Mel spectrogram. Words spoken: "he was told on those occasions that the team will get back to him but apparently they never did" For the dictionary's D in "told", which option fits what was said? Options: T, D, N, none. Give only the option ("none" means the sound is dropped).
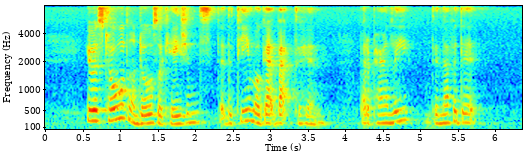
D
